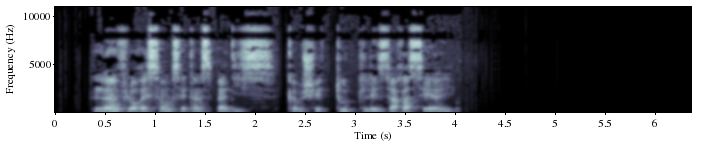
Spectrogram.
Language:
French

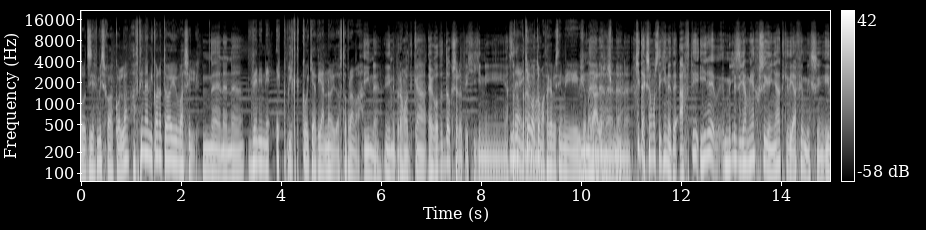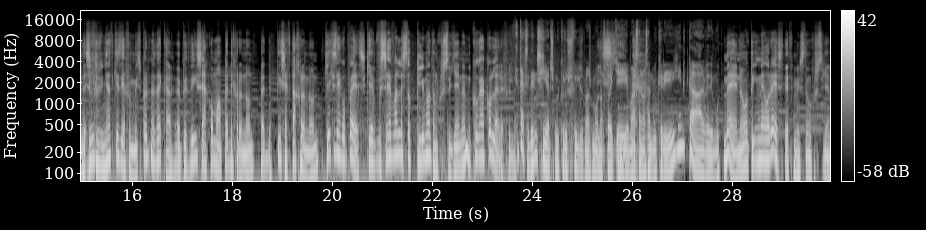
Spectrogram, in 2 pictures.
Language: Greek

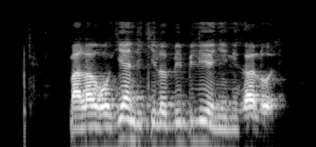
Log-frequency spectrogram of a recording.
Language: Taita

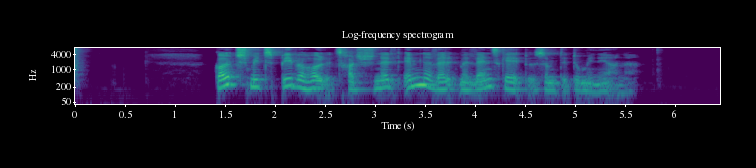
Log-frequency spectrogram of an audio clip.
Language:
Danish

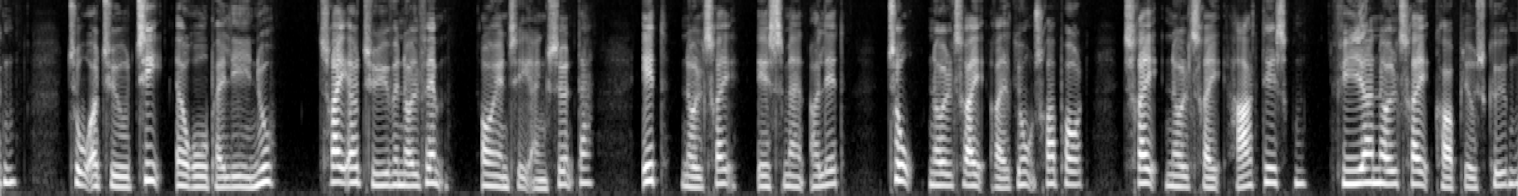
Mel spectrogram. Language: Danish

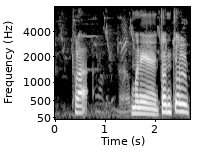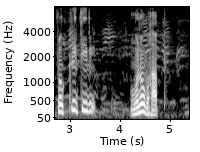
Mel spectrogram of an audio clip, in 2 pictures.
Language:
Santali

